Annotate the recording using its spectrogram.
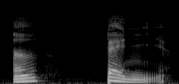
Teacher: this E, I combination will give you this E, open E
